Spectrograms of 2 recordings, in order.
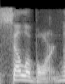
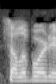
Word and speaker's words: Celeborn: Did you realize that Celeborn, if you look at one of the Wikipedia whatever entries, that it's a hard C at the beginning? – Yes. – Celeborn? – Yeah.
